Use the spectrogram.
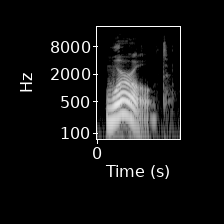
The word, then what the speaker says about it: world: express myself more clearly world world ah i see why this one's hard world world hard to pronounce that rld i think together is tough plus that w at the beginning as well it's such a short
